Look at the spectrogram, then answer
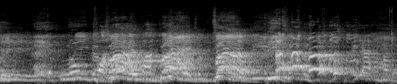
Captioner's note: laughs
